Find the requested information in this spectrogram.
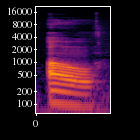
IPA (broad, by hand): oʊ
